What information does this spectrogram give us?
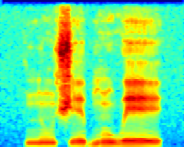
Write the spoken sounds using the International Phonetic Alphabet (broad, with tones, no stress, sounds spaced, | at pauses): n ũ˨ ʃ e˨˦ b ũ˦ w e˦˨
